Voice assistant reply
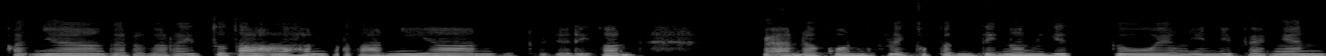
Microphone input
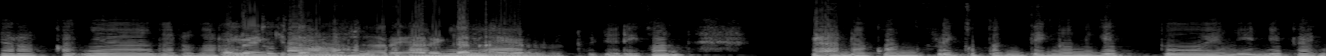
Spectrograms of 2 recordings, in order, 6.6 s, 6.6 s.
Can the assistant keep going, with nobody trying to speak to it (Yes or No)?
No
